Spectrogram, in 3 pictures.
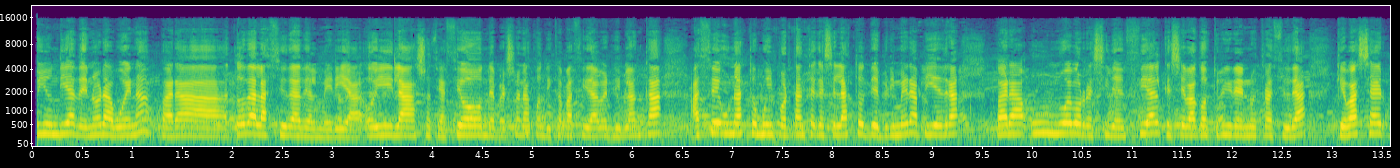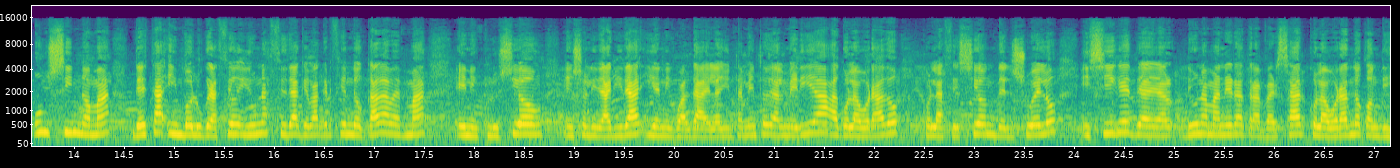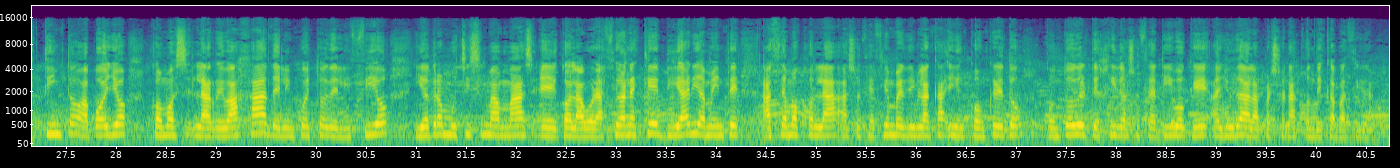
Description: PAOLA-LAYNEZ-CONCEJALA-FAMILIA-PRIMERA-PIEDRA-CENTRO-VERDIBLANCA.mp3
